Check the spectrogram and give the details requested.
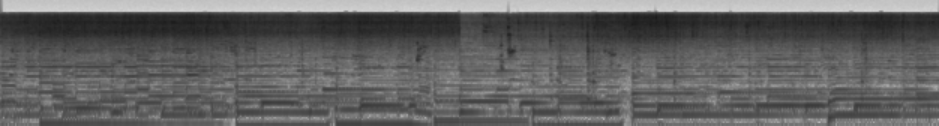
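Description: Diced carrots sizzling as they fry in oil in a nonstick pan, with a few spatula scrapes as they are stirred. Background music with a deep bass line plays underneath.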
